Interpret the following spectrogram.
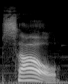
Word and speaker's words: sağ ol: And sağ ol, actually, it also has a G over there, and you don't pronounce it. You just prolong the O after the what? After the yumuşak.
